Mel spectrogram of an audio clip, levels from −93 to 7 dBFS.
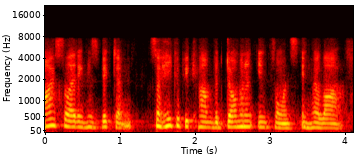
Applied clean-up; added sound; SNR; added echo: neural separator model SepFormer DNS4.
